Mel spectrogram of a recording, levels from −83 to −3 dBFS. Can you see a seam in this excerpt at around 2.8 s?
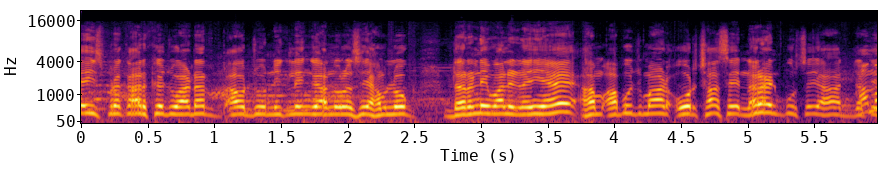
no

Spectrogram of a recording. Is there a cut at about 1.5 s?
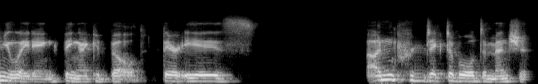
yes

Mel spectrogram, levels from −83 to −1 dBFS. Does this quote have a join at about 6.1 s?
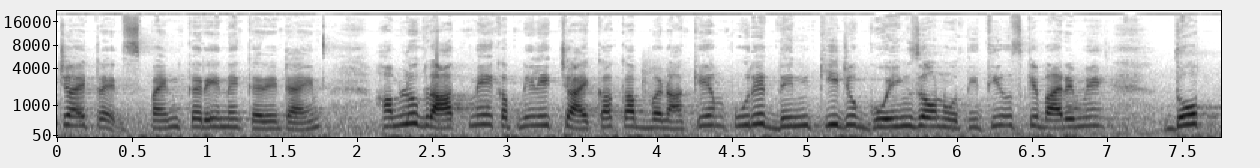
no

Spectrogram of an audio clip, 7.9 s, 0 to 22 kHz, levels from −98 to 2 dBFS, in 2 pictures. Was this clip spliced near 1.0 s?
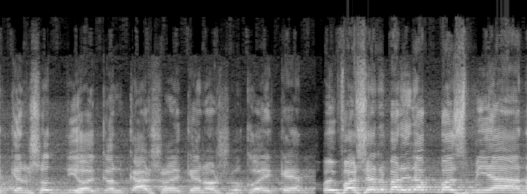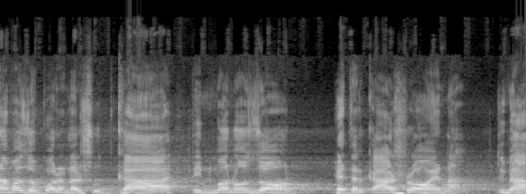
no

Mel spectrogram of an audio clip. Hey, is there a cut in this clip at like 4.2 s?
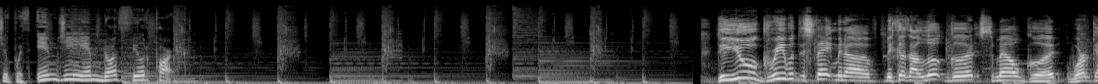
no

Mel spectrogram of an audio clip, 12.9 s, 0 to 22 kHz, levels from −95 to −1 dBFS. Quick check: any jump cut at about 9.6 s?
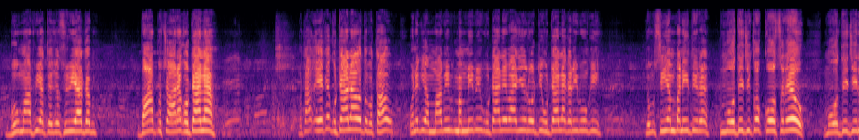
no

